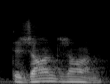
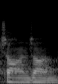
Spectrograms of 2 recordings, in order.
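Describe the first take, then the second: First: The D sound at the start is pronounced. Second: The D sound at the start is dropped. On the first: The speaker calls it right. "but it's Dijon Jean" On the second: The speaker calls it wrong. "I don't pronounce the D. I just call it Jean Jean"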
